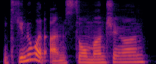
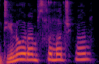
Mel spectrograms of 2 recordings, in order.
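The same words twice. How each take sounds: First: Said in the usual way. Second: Much higher, squeaky cartoon voice. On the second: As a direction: squeak the question playfully. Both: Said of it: "repeat in other voice".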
